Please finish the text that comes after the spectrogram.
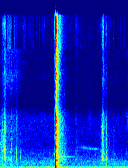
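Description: A Nerf blaster fires a single Mega dart at an outdoor range, one sharp loud snap at the center, followed by a fainter click afterward and a few soft taps early on.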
